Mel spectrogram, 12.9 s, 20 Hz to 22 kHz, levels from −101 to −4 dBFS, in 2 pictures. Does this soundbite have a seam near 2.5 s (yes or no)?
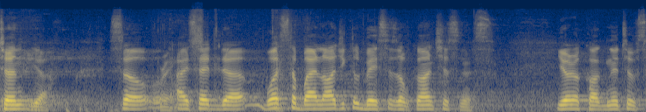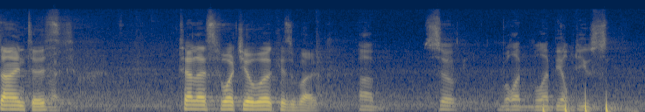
yes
